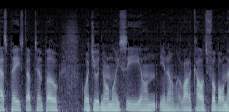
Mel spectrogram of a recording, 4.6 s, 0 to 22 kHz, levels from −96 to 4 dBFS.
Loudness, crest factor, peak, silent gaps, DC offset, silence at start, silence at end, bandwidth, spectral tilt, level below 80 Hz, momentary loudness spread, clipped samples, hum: -28 LUFS; 16 dB; -12 dBFS; none; under 0.1%; 0 s; 0 s; 14.5 kHz; -7.5 dB/octave; -48 dBFS; 4 LU; under 0.1%; none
